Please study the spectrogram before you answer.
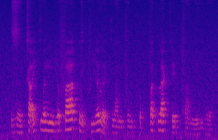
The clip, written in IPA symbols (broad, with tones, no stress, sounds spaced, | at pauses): z ə̤˨˩ j k a̰˧˥ j k w ə˧ n ŋ i˨˦ ə̯ f aː˦˥ t̚ v ə̰˧˨ n f i˨˦ ə̯ l ə˧˩ j k w a̤˨˩ ŋ f ə̤˨˩ m h o˨˩ k̚ f a˦˥ t̚ l a˦˥ k̚ ʔ e˨˩ p̚ f a̤˨˩ ŋ ɣ i̤˨˩ ə̯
